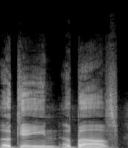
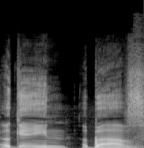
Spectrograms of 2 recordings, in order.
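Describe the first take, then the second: Both takes have the same delivery.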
